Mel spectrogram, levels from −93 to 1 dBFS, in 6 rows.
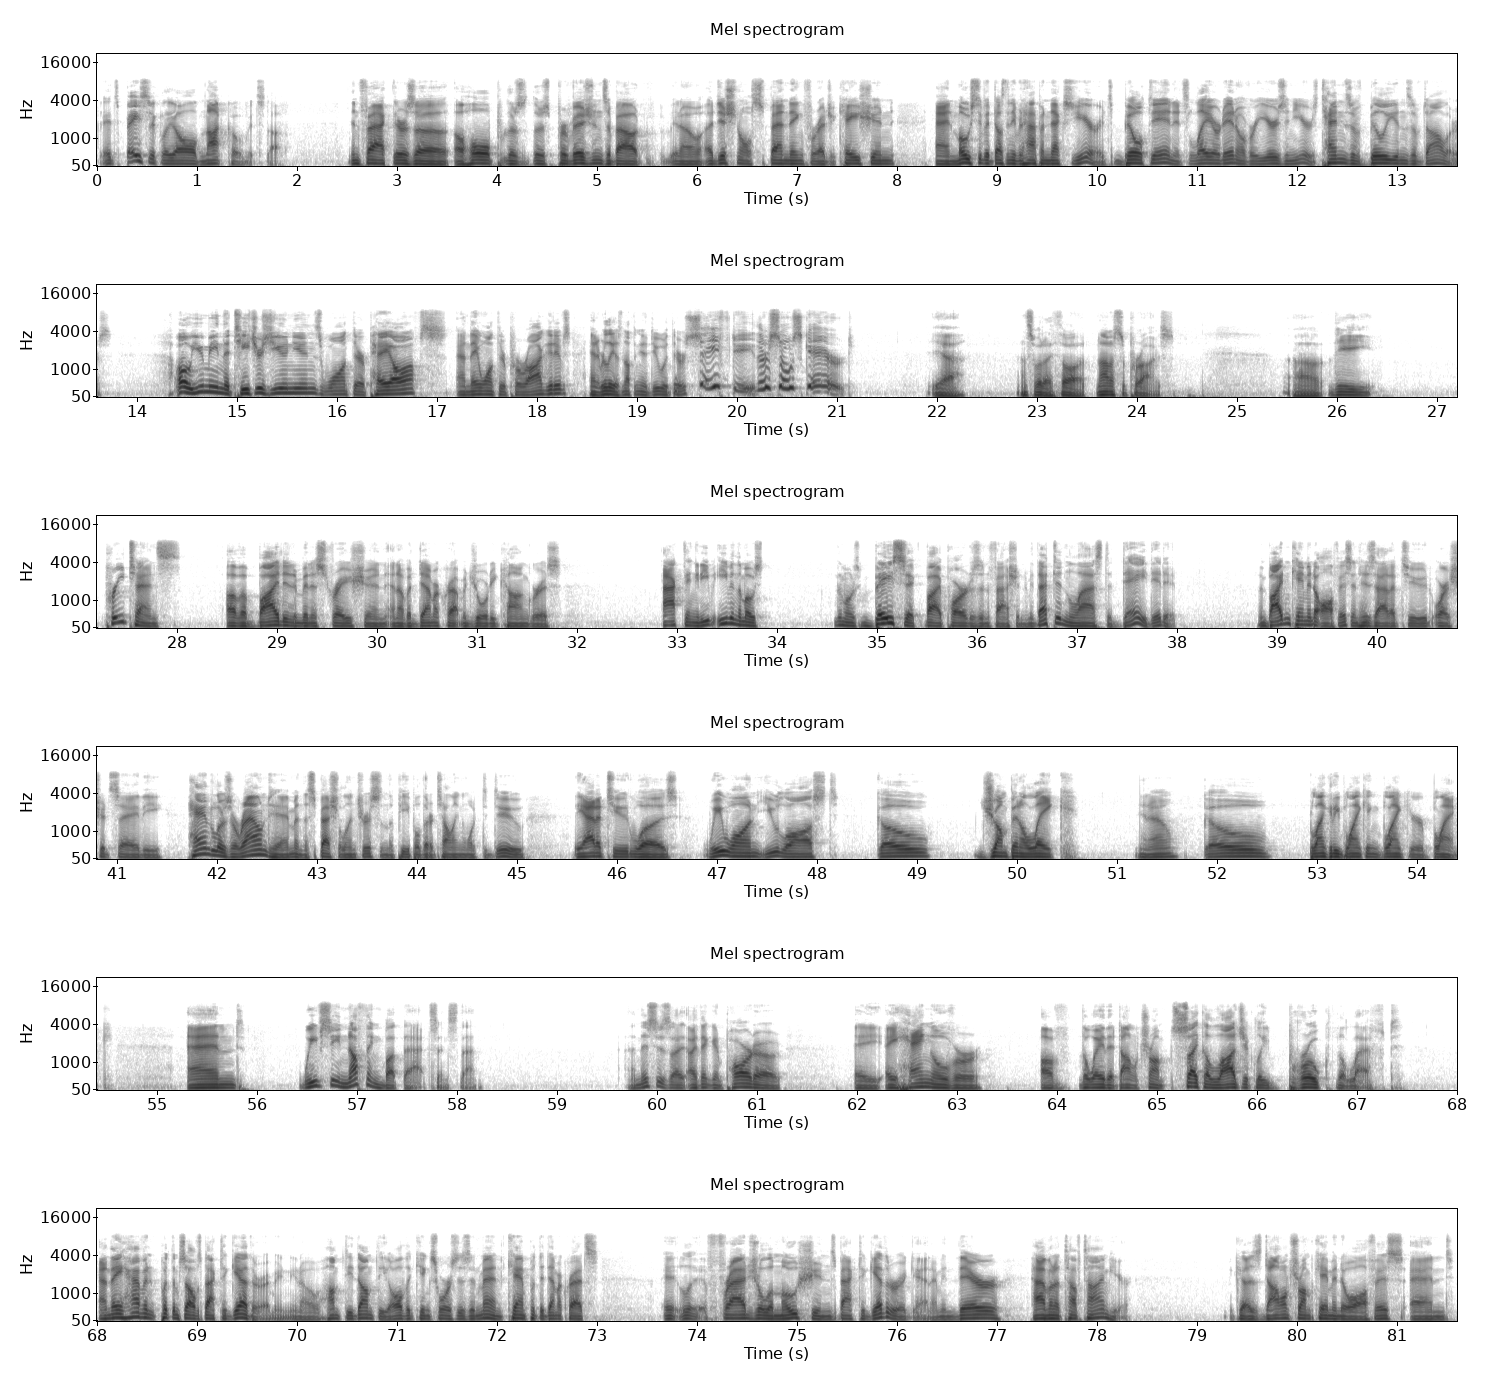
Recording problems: high frequencies cut off; noticeable; nothing above 8 kHz
uneven, jittery; strongly; from 4.5 s to 1:17

